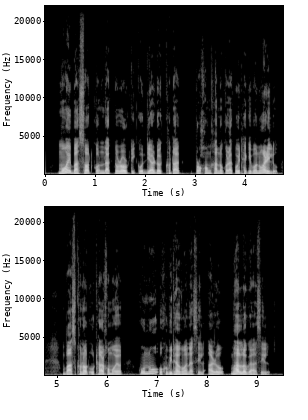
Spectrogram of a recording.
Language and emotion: Assamese, happy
